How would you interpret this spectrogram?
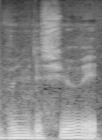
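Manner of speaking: usual speaking voice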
